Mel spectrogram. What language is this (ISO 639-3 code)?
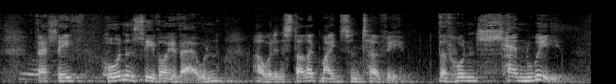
cym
